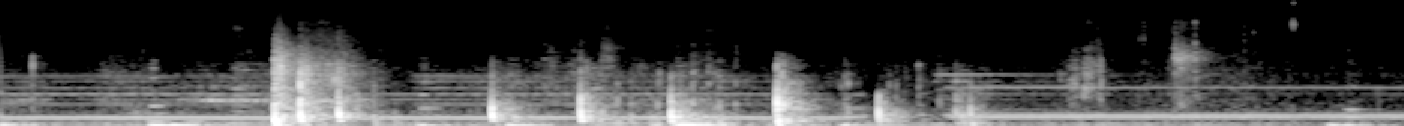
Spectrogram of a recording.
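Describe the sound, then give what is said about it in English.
A ventilator cover on a wall being shifted as someone comes out through it: a run of about eight dull metallic clunks and knocks at an uneven pace, loud against a steady low mechanical hum that continues after they stop. “Somebody's moving something. Yeah, sounds like a ventilator, doesn't it?”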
